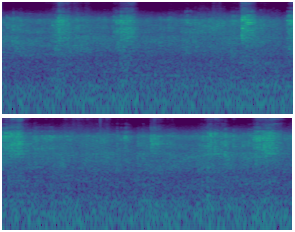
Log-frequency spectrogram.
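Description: Freight train of covered hopper wagons rolling past, a steady low rumble of wagon wheels on rails with short bright metallic bursts about every second.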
